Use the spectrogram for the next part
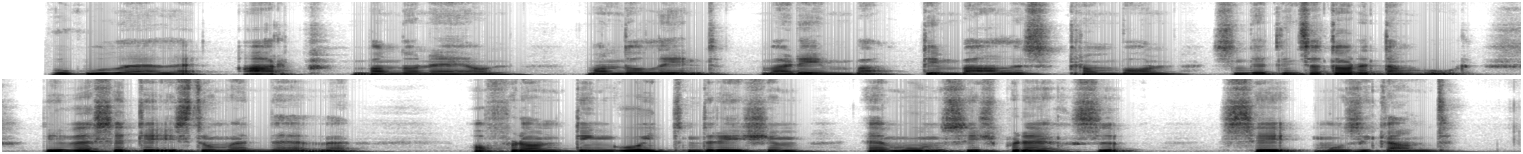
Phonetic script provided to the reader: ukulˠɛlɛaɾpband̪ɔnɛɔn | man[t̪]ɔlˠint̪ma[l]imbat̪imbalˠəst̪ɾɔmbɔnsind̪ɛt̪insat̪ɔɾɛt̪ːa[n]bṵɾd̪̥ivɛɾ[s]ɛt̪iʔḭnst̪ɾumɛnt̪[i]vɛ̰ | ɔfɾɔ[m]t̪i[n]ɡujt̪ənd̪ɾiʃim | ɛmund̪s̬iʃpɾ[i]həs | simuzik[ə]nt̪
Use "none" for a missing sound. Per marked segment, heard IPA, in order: d̪, ɾ, m, s, ɛ, n, ŋ, ɛ, a

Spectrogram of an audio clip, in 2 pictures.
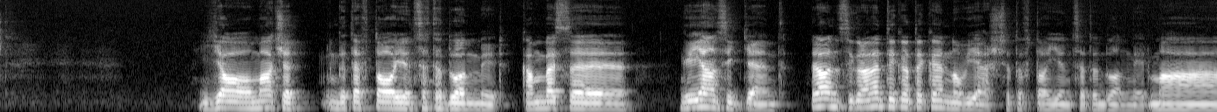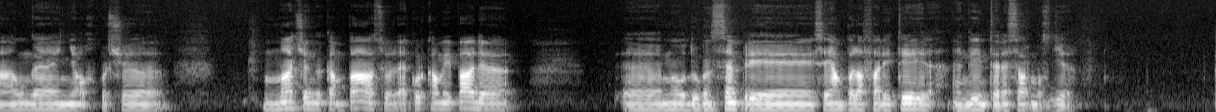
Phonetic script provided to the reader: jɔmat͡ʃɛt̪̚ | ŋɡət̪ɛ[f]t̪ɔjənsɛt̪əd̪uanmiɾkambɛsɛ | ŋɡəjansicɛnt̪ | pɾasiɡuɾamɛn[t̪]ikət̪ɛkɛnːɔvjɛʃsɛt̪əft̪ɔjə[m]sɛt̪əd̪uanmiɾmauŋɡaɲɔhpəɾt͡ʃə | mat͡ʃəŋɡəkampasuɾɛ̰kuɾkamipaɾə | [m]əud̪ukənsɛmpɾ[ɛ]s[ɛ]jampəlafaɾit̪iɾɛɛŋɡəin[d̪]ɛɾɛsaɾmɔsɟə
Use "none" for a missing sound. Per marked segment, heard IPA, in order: f, t̪, n, m, i, ɛ, t̪

